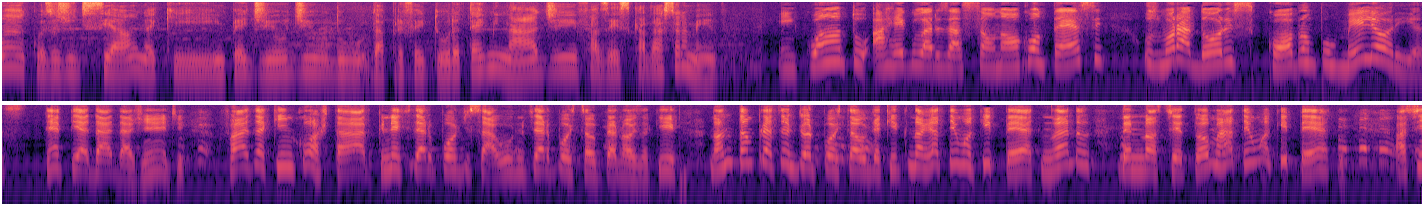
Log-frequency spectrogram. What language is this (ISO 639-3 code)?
por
